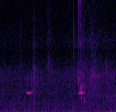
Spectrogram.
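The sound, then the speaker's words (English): Faint telephone keypad tones as a number is dialed from a caller ID list: a couple of brief, thin beeps over a low, steady background hiss. “Let's see if there's anybody interesting on the old caller ID that we could give a call out to.”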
